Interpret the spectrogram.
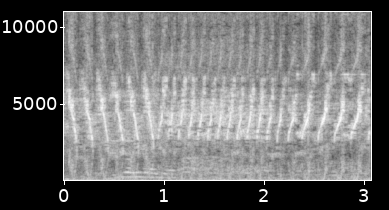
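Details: Canary in full loud song, the type Indonesian keepers call gacor with harsh bursts: rapid repeated high notes, about three per second, rising and falling in quick sweeps, with a few lower whistles beneath.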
